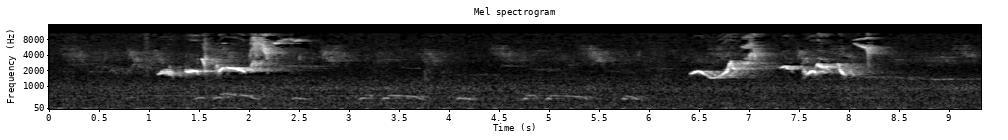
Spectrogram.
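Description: Birds chirping, with a burst of quick calls about a second in and another about six and a half seconds in, and fainter short calls between.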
